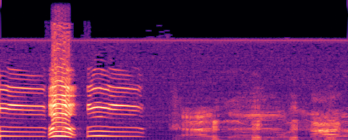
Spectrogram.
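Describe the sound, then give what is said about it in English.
A rubber chicken toy squawks loudly twice in quick succession, then lets out a run of shorter, strained honking squeaks that fade slightly, alone with no talking. “Rubber chicken agrees.”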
